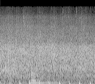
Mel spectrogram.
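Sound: applause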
